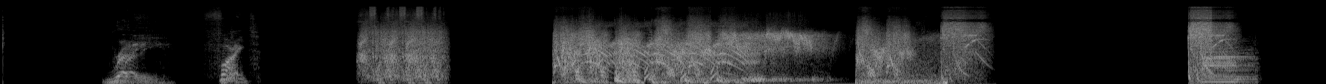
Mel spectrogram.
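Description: Game sound effects of blows and energy blasts whoosh and clash in short bursts.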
